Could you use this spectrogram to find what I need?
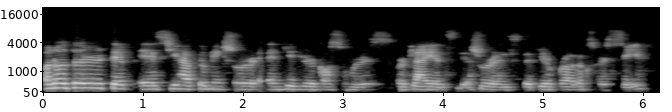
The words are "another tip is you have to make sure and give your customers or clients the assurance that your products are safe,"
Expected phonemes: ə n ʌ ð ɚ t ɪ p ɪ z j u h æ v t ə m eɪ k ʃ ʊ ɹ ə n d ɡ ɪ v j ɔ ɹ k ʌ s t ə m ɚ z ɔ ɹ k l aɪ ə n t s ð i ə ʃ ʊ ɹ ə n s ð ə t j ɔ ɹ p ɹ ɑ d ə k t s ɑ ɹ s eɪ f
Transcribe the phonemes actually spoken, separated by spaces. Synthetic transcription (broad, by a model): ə n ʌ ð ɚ t ɪ p ɪ s j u h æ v t ə m eɪ k ʃ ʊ ɹ ə n d ɡ ɪ v j ɔ ɹ k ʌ s t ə m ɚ s ɔ ɹ k l aɪ ə n t s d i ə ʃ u ɹ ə n s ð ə t j ɔ ɹ p ɹ ɑ d ə k t s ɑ ɹ s eɪ f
